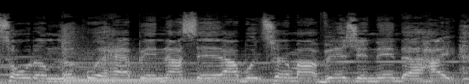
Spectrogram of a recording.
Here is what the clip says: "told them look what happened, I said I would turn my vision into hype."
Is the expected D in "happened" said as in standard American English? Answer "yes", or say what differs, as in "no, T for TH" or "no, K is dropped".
no, D is dropped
